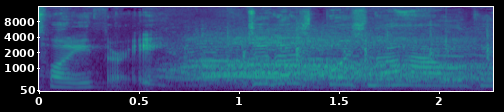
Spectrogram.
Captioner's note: in Unison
